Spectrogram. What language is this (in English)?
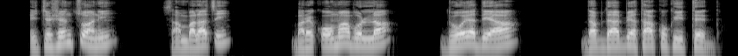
Dawro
